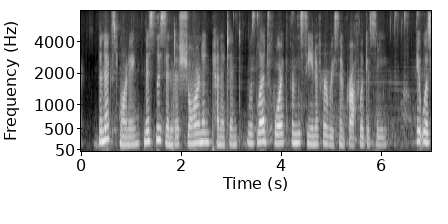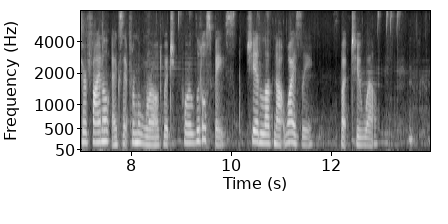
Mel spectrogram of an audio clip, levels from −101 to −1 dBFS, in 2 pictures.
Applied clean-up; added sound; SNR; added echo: neural separator model SepFormer DNS4.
